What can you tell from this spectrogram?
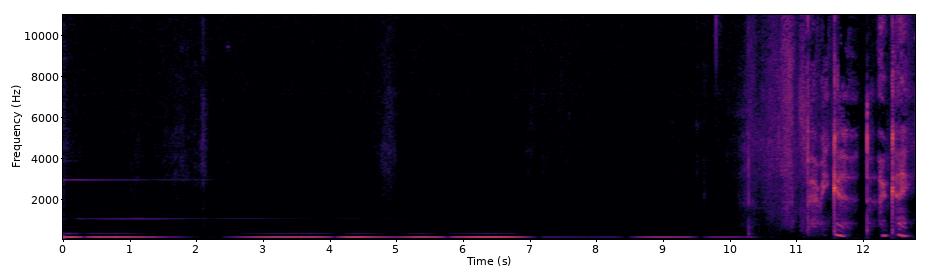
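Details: Tuning fork in a role-play ASMR hearing test: steady pure ringing tone that swells and fades as it moves, then soft rustling.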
